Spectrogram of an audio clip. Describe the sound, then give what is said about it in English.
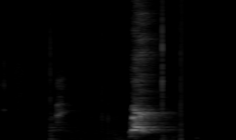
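A dog barks in a couple of rough bursts, the second longer and louder than the first, with a faint short yelp after. No one talks over it. “Hold on. Let them dogs bark, bro.”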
